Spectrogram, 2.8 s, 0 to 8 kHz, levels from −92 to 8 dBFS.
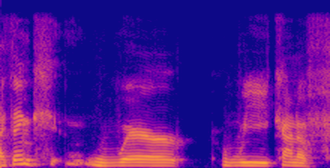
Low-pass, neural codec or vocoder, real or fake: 7.2 kHz; vocoder, 44.1 kHz, 128 mel bands, Pupu-Vocoder; fake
